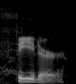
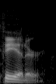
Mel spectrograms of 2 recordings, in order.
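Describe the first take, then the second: First: The word is said with two syllables. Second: The word is said with three syllables. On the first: "You do that two-syllable pronunciation of theater" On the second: "I say theater"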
